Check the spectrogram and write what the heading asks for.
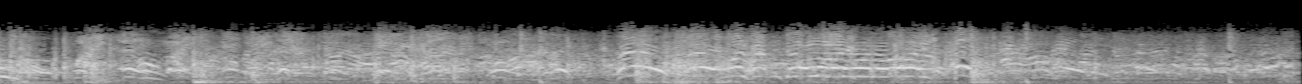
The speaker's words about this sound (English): I thought it was a pretty good fight. Well, your tactics are a trifle dirty.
